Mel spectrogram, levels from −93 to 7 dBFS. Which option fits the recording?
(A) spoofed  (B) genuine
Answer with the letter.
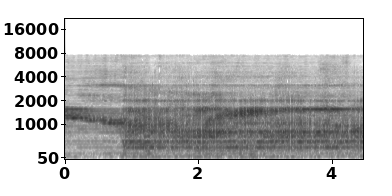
A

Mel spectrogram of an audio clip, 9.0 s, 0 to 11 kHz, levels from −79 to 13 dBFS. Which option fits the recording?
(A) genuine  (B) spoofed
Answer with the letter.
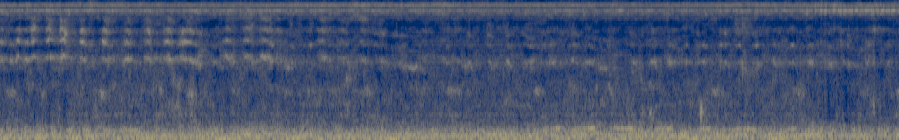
B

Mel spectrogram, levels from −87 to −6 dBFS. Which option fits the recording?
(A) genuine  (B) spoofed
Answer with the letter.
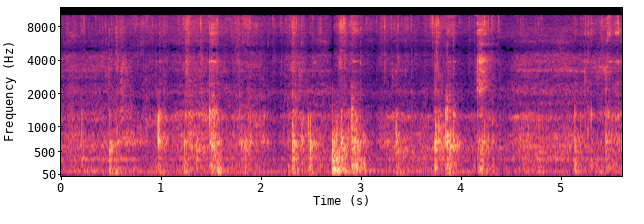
B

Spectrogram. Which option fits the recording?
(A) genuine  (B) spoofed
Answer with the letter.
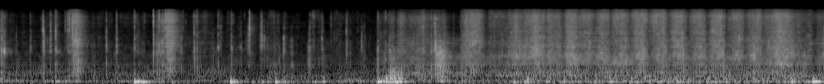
B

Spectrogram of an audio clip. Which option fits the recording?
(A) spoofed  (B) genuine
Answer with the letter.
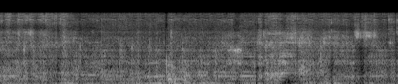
A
